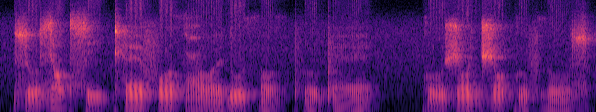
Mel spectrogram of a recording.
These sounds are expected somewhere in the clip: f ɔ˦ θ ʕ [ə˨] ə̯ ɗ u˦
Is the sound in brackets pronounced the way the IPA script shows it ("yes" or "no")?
no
